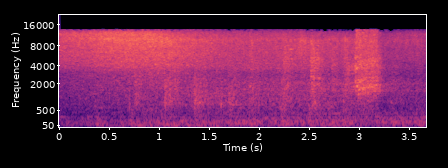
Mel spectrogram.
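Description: A coal-fired steam locomotive, a 65-year-old OL49 from the early 1950s, pulls a special regional train from Toruń Główny station along the rails: a steady low roar with faint rhythmic clacks and a breathy hiss rising over it, no voices.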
